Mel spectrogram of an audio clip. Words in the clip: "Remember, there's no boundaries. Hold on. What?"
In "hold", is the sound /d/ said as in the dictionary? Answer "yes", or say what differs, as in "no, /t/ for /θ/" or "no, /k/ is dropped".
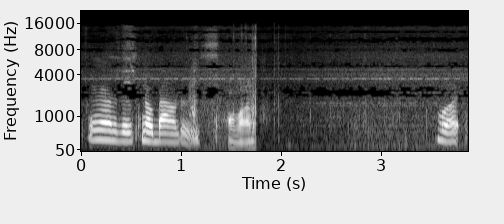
no, /d/ is dropped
